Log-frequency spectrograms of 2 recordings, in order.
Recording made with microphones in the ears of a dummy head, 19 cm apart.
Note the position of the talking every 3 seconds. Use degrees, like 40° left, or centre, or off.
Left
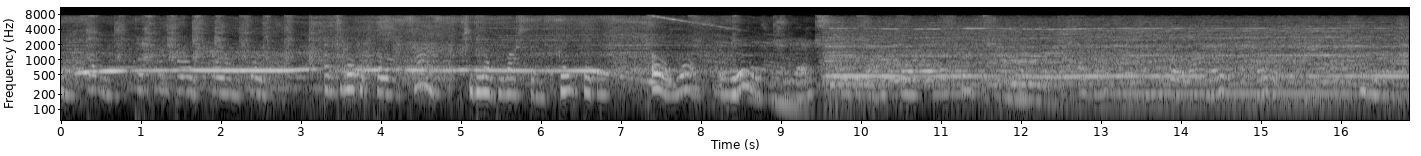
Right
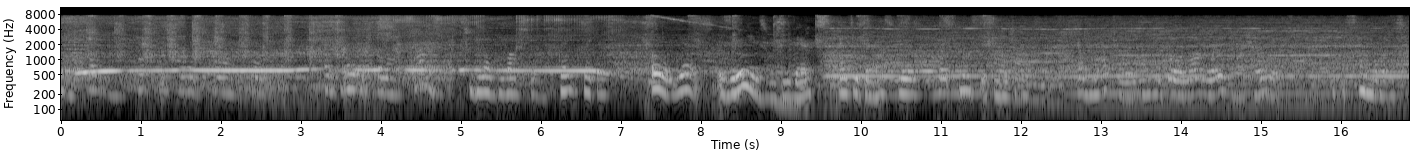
60° left, 40° left, 10° right, 60° right, 80° right, 80° right.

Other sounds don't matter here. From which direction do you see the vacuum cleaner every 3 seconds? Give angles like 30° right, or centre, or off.
40° right, centre, 50° left, 70° left, 70° left, 80° left.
